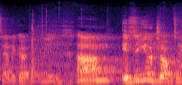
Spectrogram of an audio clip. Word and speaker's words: Sandercock: always, have to ask, is it pronounced Cock or Co? It's pronounced Co. Thanks, Tash. Yes, this was new for Brendan. Yeah, very new for me. And I realised the difference between Sandercock and Hancock. It is Hancock, pronounced Cock. But Sandercock, pronounced Sandercock.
